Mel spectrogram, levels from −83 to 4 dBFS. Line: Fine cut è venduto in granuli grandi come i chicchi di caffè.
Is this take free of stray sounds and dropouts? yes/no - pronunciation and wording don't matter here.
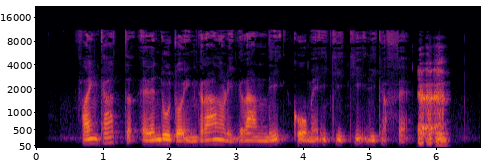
no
